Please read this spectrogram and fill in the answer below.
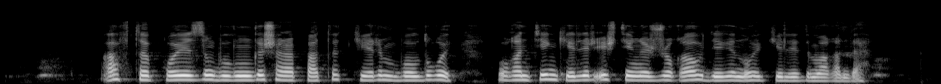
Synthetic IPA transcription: aft̪o̞pʰo̞jezd̪əŋbʏɡʲɪŋɡʲɪʃɑɾɑpɑt̪əkʲʰe̞ɾɪmbo̞lˠd̪əʁo̞j | wo̞ʁɑnt̪ʰe̞ŋkʲʰe̞leɾe̞ʃt̪ʰe̞ŋe̞ʒo̞qɑwd̪e̞ɡʲe̞nwo̞jkʲʰe̞le̞d̪ɪmɑʁɑnd̪ɑ̰

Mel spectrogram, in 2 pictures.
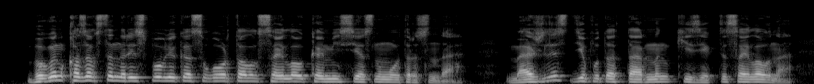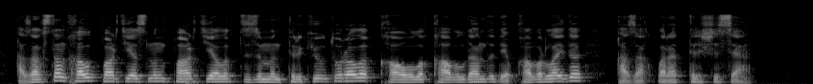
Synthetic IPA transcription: bʏɡʲɪɴqʰɑzɑqst̪ɑnɾe̞spublijkɑsəwo̞ɾt̪ɑlˠəqsɑjlˠɑwkʰo̞mijsʲːijasənəɴwo̞t̪əɾəsənd̪ɑ̰ | mæʒlɪsd̪ʲeput̪at̪ːɑɾənəɴkʲʰe̞ze̞k̚t̪ɪsɑjlˠɑwənɑ̰ | qʰɑ̰zɑqst̪ɑɴχɑlˠəq̚pʰart̪ʲijasənəɴpʰaɾt̪ʲijɑlˠəq̚t̪ʰɪzɪmɪnt̪ʰɪɾkʲe̞wt̪ʰuɾɑlˠəqʰɑwəlˠəqʰɑbəlˠd̪ɑnd̪əd̪e̞pχɑβɑɾlˠɑjd̪ə | qʰɑ̰zɑ̰q̚pɑɾɑt̪ʰːɪlʃɪsɪ̰

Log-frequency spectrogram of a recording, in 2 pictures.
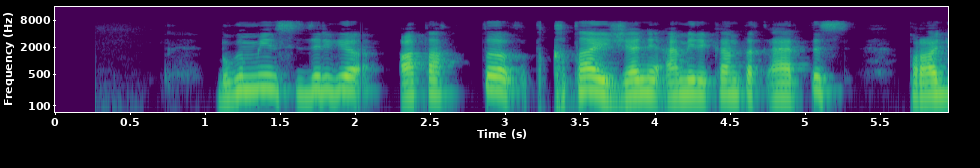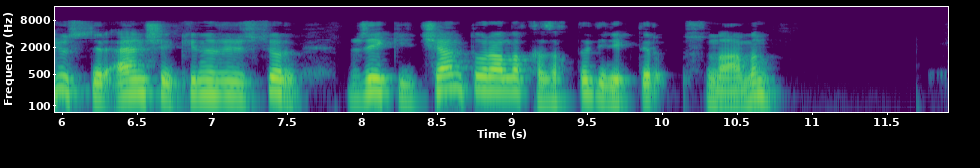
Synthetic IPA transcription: bʏɡʲɪnme̞nsɪzd̪e̞ɾɡʲe̞ | ɑt̪ɑq̚t̪əqʰə̥t̪ɑjʒæne̞ʔɑme̞ɾijkɑnd̪əqæɾt̪ɪs | pro̞d̪ʲjusːe̞ɾænʃɪkʲʰijno̞ɾe̞ʒisːe̞ɾ | ʒekʲit͡ʃant̪ʰuɾɑlˠəqʰəzəq̚t̪əd̪eɾe̞k̚t̪e̞ɾʊsənɑ̰mən

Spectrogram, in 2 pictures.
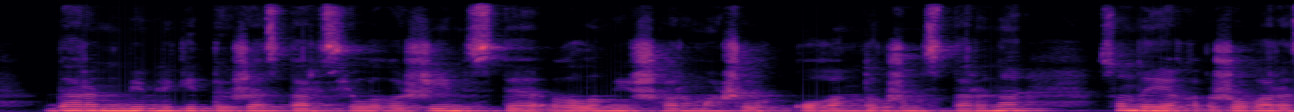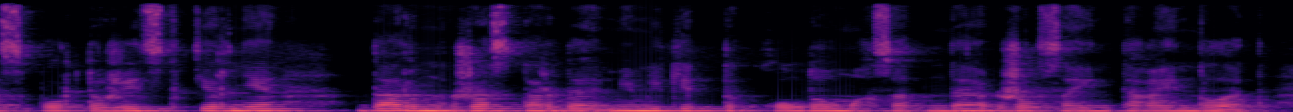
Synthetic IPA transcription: d̪ɑɾənme̞mle̞kʲe̞t̪ːɪkʒɑst̪ɑɾsijlˠəʁəʒe̞mɪst̪ɪʁəlˠəmijʃəʁɑɾmɑʃəlˠəqʰːo̞ʁɑmd̪əqʒʊməst̪ɑɾənɑ | so̞nd̪ɑjɑqʒo̞ʁɑɾəspo̞ɾt̪ːəqʒe̞t̪ɪst̪ɪ̥k̚t̪e̞ɾɪne̞ | d̪ɑɾənʒɑst̪ɑɾd̪əme̞mle̞kʲe̞t̪ːɪkqʰo̞lˠd̪ɑwmɑqsɑt̪ənd̪ɑʒəlˠsɑjənt̪ʰɑʁɑjənd̪ɑlˠɑd̪ə

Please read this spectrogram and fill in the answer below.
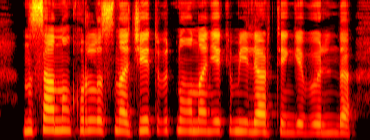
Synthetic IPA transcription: nəsɑnːəɴqʰʊɾəlˠəsənɑʒe̞t̪ɪbʏt̪ɪnwo̞nːɑne̞kʲɪmilˠijard̪̚t̪ʰe̞ŋɡʲe̞bɵlɪnd̪ɪ

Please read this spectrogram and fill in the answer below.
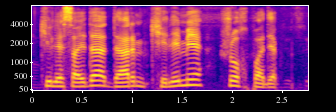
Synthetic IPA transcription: kʲʰe̞le̞sɑjd̪ɑd̪æɾɪmkʲʰe̞le̞me̞ | ʒ̥o̞qpɑd̪e̞p̚

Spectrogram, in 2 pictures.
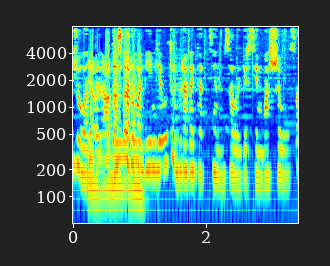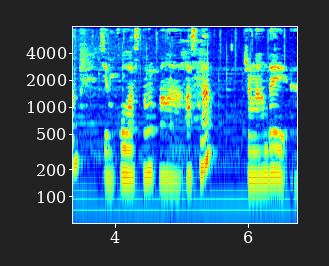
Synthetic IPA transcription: ʒoqed̪d̪ɑsd̪ɑɾuʁɑbejɪmd̪ewo̞t̪əɾbɪɾɑqɑjt̪ɑd̪ə̥enməsɑlˠəeɡʲeɾse̞nbɑsʃɑbo̞lˠsɑɴ | se̞nɪɴqʰo̞lˠɑ | ɑst̪ənɑ | ʒ̥ɑɴɑʁənd̪ɑj

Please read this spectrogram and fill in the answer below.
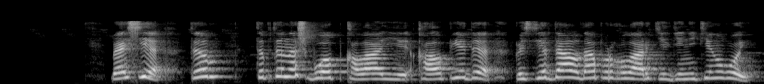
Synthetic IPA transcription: bæʃe | t̪ʰɪpt̪ənəʃboəp̚qʰɑɑqʰɑlˠəpe̞d̪ɪb̥ɪzd̪e̞ɾd̪ɪɑlˠd̪ɑpʰʊɾʁəlˠɑɾəkʲʰe̞lɡʲe̞ne̞kʲe̞ɴʁo̞j

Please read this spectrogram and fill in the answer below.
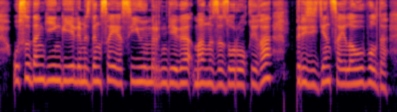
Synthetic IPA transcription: wo̞səd̪ɑŋkʲʰe̞jɪŋɡʲɪe̞lɪmɪzd̪ɪŋsɑjɑsijwɵmɪɾɪnd̪e̞ɡʲɪmɑɴəzəzo̞ɾwo̞qijʁɑpɾe̞zijd̪ʲe̞nt̪sɑjlˠɑwəbo̞lˠd̪ə

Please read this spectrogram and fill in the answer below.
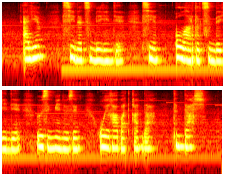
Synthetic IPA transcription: æle̞m | se̞nɪt̪ʰʏ̥sɪnbe̞ɡʲe̞nd̪e̞se̞n | wo̞lˠɑɾd̪ət̪ʰʏ̥sɪnbe̞ɡʲe̞nd̪e̞wɵzɪŋme̞nwɵzɪŋ | wʔo̞jʁɑbɑt̪qɑnd̪ɑ | t̪ʰəŋd̪ɑʃ

